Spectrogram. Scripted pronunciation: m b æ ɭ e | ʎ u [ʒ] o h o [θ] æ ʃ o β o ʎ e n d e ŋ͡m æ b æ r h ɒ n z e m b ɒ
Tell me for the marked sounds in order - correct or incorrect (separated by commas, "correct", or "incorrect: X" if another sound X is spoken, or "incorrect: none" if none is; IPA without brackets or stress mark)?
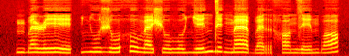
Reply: correct, incorrect: β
